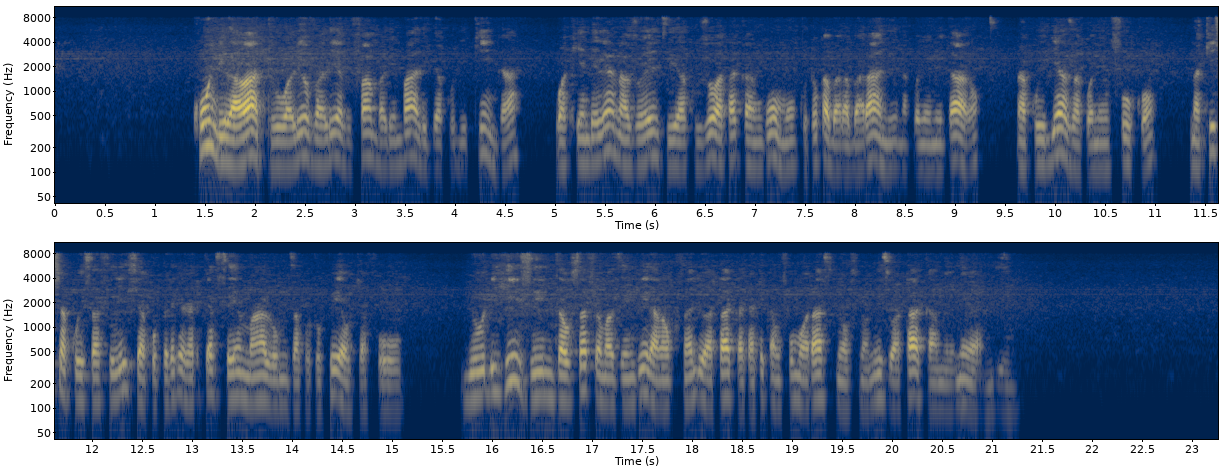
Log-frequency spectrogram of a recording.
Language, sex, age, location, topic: Swahili, male, 25-35, Dar es Salaam, government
